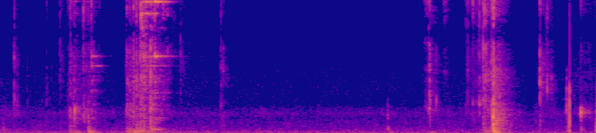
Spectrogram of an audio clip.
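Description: Scissors snip through crochet yarn while fastening off a tie-front top, giving a couple of short, close metallic cuts with soft handling rustle between them.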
